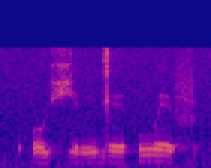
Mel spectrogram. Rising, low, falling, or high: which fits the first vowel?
low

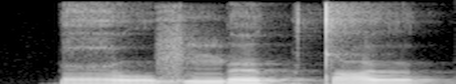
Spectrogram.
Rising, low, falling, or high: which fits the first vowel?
low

